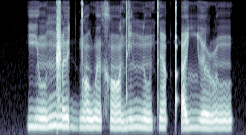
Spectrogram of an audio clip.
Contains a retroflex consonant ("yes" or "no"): yes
